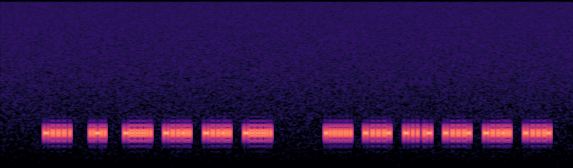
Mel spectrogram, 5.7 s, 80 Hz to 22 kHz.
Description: Hellschreiber (Feld-Hell, 122.5 baud), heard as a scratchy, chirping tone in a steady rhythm, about 900 Hz. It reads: PIERRE CAMARA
